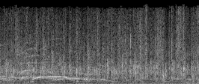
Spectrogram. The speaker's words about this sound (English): I won't question what you guys deem worthy of applause, but I just won't.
